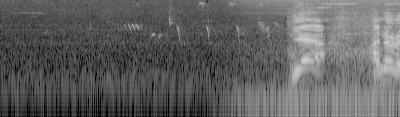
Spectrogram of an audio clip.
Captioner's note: birds chirping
